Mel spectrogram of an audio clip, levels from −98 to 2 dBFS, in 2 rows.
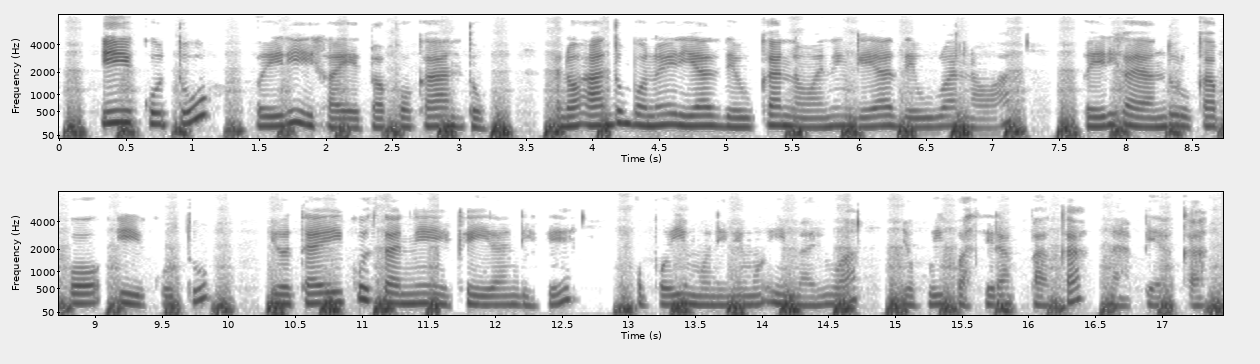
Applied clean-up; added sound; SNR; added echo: none; Breathing; -1 dB; none.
